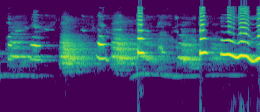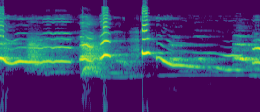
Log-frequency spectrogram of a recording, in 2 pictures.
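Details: Howling miniature Schnauzer called Maya, her voice sliding and wobbling downward in bursts, punctuated by hiccups and yips, with other dogs howling along in a lower, droning tone.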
